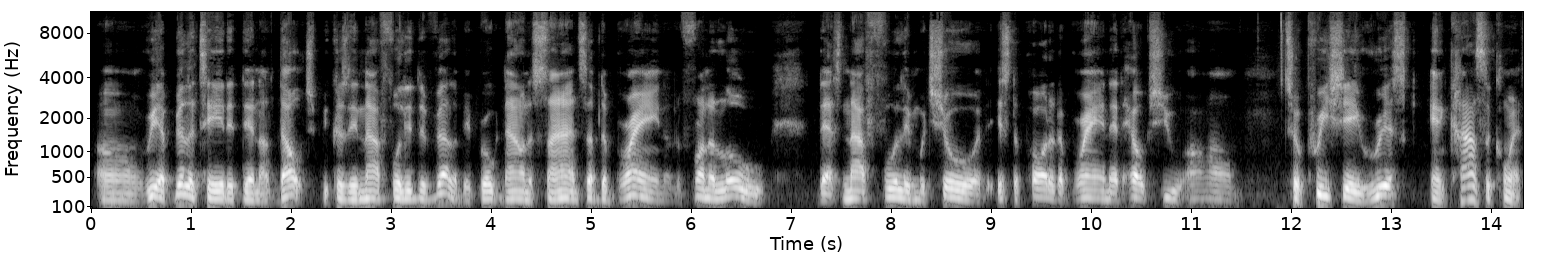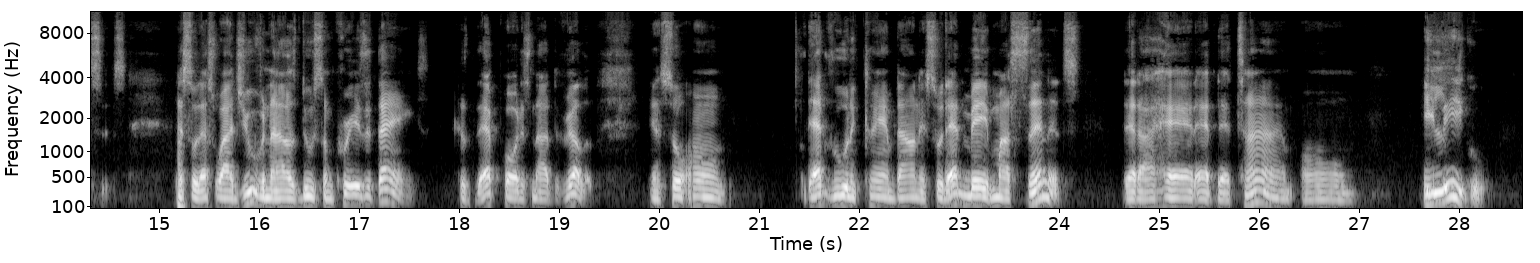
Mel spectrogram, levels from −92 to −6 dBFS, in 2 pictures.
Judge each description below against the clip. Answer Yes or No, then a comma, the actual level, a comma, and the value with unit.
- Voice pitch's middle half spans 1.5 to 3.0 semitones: Yes, average, 2.7 semitones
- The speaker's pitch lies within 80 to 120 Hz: Yes, low, 100 Hz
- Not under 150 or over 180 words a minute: Yes, average, 160 wpm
